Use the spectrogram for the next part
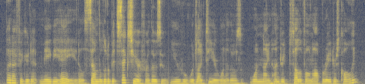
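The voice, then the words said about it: Froggy, hoarse voice from cold. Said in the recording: “As you can hear, my voice is a little bit froggy this week. I'm still trying to get over a little bit of a flu cold”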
